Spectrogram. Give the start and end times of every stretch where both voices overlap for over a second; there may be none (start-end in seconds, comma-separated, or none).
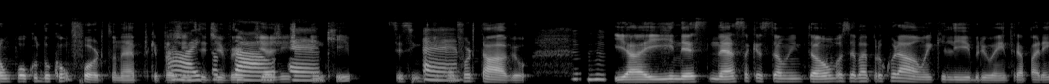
1.8-3.2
